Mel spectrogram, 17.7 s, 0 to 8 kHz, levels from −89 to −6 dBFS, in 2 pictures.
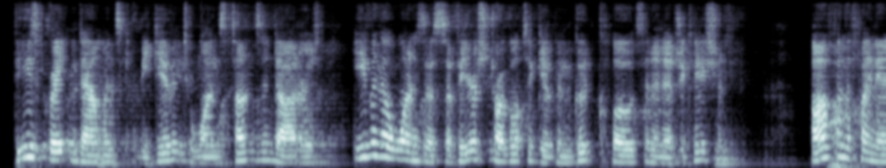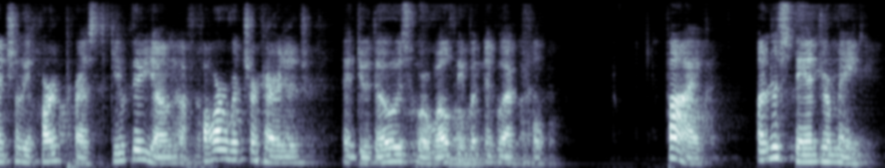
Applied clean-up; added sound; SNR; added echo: neural mask model DeepFilterNet 3.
